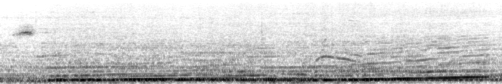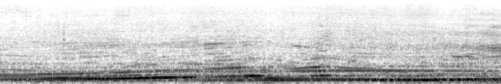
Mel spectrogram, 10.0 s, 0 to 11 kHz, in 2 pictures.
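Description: A pack of winged 600cc micro sprint cars running around a dirt oval in formation before the start. Their engines hold a steady drone, with several revs rising in pitch as drivers get on the throttle.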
